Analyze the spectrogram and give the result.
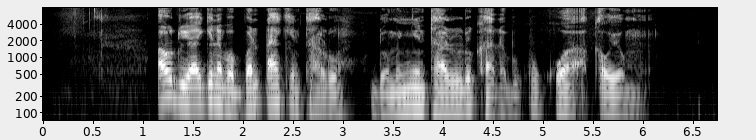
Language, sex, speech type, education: Hausa, male, spontaneous, tertiary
